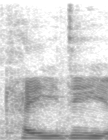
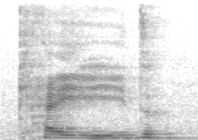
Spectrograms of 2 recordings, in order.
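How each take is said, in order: First: The name is said as two syllables. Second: The name is said as one syllable. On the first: The speaker calls it wrong. "not K D as people pronounce it" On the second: The speaker calls it right. "Apparently it's Cade McCann"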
